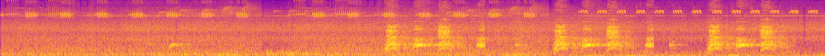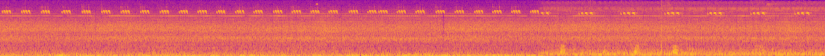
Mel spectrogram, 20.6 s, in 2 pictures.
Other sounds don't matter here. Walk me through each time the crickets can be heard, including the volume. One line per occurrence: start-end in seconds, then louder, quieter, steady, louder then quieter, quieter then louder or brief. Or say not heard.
0.0-20.6 steady.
